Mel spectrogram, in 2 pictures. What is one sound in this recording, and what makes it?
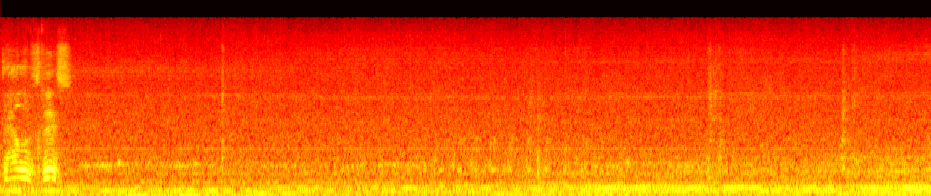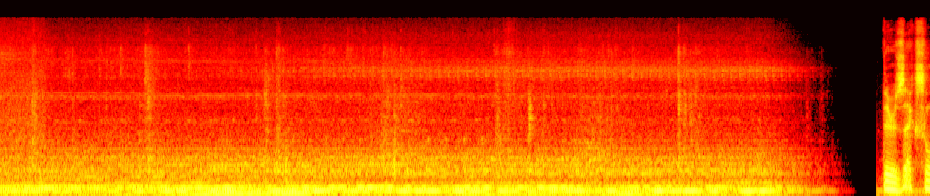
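A low, rumbling movie soundtrack plays through loudspeakers.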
